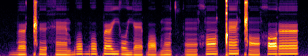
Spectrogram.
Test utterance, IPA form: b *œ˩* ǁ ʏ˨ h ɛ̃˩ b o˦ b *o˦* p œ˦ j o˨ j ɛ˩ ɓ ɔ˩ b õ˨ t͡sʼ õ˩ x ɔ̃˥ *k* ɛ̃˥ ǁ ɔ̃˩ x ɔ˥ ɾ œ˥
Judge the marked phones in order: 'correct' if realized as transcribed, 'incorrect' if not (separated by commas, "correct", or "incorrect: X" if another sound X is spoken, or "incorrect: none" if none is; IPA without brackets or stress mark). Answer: correct, correct, incorrect: ǃ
